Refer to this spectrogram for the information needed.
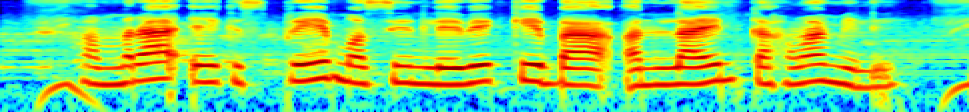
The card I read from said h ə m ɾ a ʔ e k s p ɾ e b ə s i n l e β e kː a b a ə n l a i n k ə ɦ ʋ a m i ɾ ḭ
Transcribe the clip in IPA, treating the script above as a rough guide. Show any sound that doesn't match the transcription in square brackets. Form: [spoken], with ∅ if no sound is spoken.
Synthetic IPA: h ə m ɾ a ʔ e k s p ɾ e [m] ə s i n l e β e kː [e] b a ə n l a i n k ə ɦ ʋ a m i [l] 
